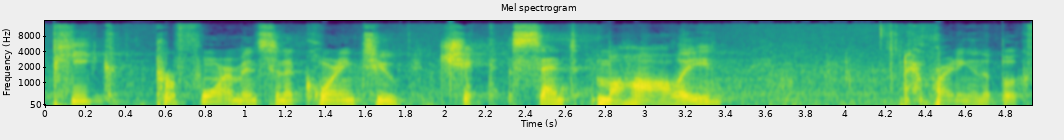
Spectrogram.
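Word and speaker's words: Csikszentmihalyi: h a l y i his name is pronounced chick sent mahali he's the University of Chicago professor and he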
